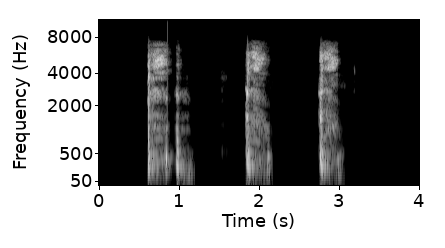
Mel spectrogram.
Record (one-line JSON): {"three_cough_length": "4.0 s", "three_cough_amplitude": 27607, "three_cough_signal_mean_std_ratio": 0.29, "survey_phase": "beta (2021-08-13 to 2022-03-07)", "age": "45-64", "gender": "Male", "wearing_mask": "No", "symptom_cough_any": true, "symptom_runny_or_blocked_nose": true, "smoker_status": "Never smoked", "respiratory_condition_asthma": false, "respiratory_condition_other": false, "recruitment_source": "Test and Trace", "submission_delay": "2 days", "covid_test_result": "Positive", "covid_test_method": "RT-qPCR", "covid_ct_value": 33.4, "covid_ct_gene": "ORF1ab gene"}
